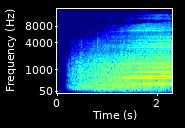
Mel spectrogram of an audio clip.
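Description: Opening of an intro soundtrack: a wash of noise fades in from silence and swells, joined about a second in by a steady held tone with overtones.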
